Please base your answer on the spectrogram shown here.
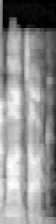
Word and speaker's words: Montauk: Montauk? Yeah, Montauk.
